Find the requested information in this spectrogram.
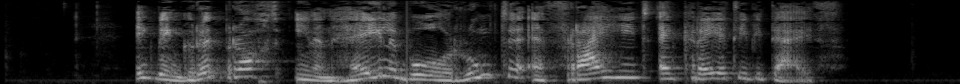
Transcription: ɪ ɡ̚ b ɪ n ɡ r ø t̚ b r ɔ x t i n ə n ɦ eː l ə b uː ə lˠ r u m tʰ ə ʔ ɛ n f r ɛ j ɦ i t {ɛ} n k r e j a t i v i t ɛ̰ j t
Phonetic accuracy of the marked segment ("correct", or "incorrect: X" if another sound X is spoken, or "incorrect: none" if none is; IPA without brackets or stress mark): correct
